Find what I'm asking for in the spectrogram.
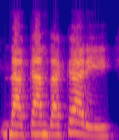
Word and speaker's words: Nakandakari: No sé si lo pronuncié bien, pero tú me puedes corregir. – Nakandakari. – Nakandakari. – Así es.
